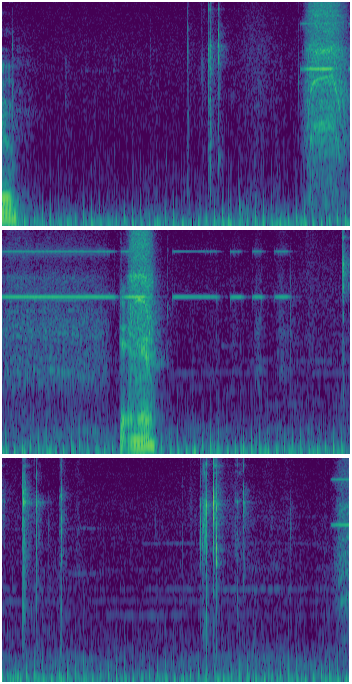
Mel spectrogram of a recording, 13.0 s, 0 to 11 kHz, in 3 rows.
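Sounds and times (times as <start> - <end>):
low rumble: 0.0 - 5.4.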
